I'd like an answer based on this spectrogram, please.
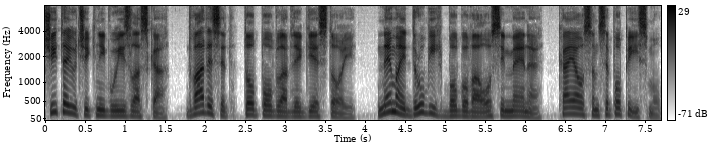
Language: Croatian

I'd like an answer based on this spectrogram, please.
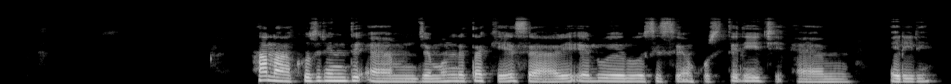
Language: Igbo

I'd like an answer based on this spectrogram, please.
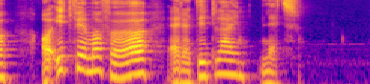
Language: Danish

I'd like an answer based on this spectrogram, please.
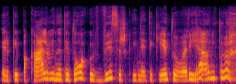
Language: Lithuanian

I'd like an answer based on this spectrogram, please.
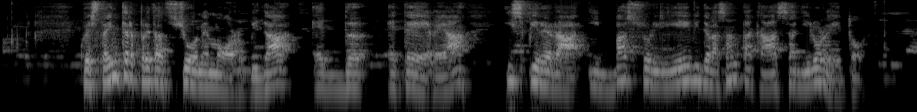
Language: Italian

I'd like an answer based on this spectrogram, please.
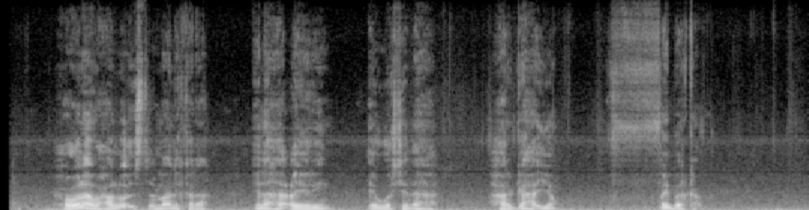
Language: Somali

